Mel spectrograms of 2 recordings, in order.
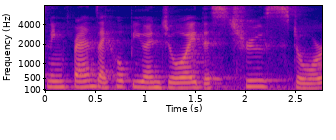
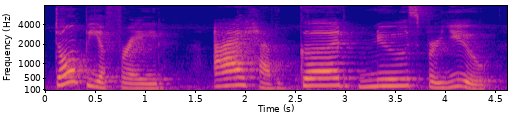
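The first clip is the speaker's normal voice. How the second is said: louder, higher and slow announcement; proclaiming angel; 5 semitones higher, 6 dB louder, much slower than usual. Acted. Angel proclaiming good news to the shepherds, loud and slow. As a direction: call it out grandly over the fields.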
